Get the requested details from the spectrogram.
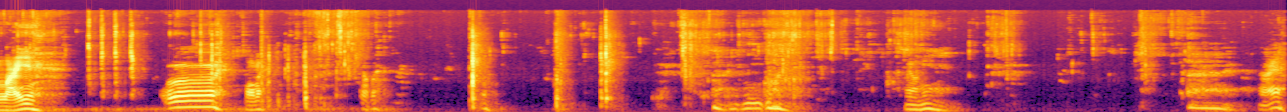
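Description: Wet mud squelches as hands dig into it.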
